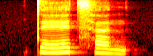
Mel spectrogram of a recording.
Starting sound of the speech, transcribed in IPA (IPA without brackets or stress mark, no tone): t̪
